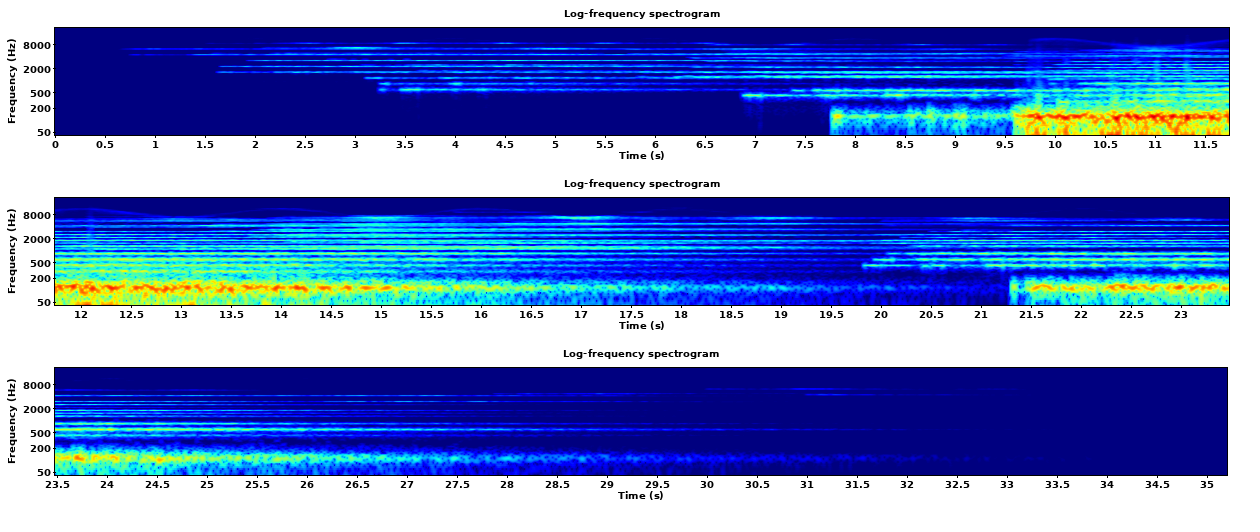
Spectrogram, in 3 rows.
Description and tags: FlutesoftheNetherland 001 hearted
creepy, dark, eerie, mysterious, ominous, scary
